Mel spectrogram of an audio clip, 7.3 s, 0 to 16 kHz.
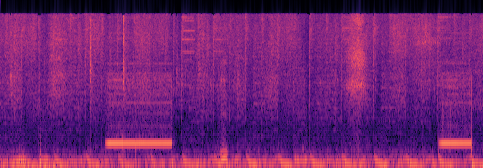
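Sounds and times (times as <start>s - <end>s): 
loud rhythmic music with a thumping beat: 0.0s - 7.2s
telephone ringback tone while a call is being placed: 1.6s - 2.6s, 6.6s - 7.2s.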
